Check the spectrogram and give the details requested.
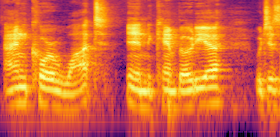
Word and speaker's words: Angkor Wat: I think it's pronounced Angkor Wat in Cambodia, which is like one of the most famous religious buildings in the world.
